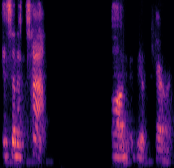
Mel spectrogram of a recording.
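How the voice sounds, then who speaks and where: A woman counselor on a talk show, explaining points in measured, listed steps. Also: mid-range voice, fairly even intonation, gravelly, sharp tone, slightly rough, poor audio. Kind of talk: teaching talk show discussion.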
